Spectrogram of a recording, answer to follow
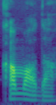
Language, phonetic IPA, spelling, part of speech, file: Polish, [kɔ̃ˈmɔda], komoda, noun, Pl-komoda.ogg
